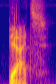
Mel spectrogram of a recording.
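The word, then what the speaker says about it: пять: The next one is five. Pat sounds similar to pat.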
